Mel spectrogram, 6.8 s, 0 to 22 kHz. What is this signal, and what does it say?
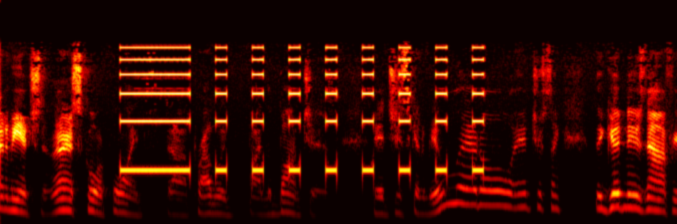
Beep code, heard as beeps from a small speaker, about 920 Hz, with speech in English. 1 long, 8 short. In AMI BIOS tables: display or retrace test failure.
